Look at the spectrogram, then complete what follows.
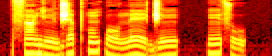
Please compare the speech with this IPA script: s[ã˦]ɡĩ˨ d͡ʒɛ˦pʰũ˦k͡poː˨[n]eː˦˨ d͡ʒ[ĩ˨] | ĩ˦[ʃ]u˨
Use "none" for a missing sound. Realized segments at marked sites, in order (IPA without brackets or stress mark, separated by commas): ã˦, n, ĩ˦, s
